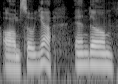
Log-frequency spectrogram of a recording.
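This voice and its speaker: Slow, calm man coaching English. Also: a little high, smooth, dry recording. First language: Spanish. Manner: calm and relaxed, many fillers. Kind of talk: relaxed teaching monologue.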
